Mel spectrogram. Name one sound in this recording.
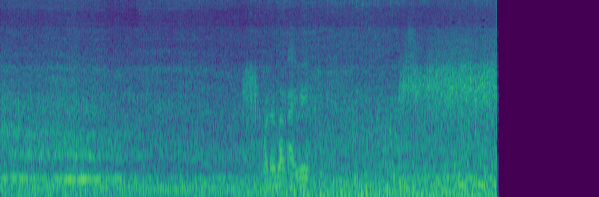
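Traffic rumbles past on a road.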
